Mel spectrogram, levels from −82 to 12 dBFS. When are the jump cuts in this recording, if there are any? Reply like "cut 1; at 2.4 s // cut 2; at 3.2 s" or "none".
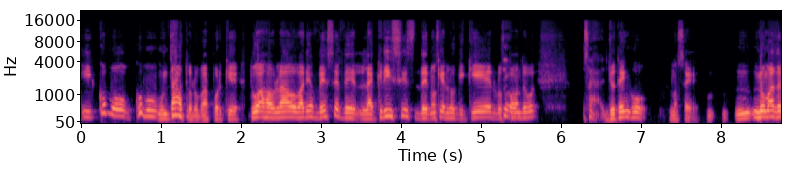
cut 1; at 0.9 s // cut 2; at 2.0 s // cut 3; at 4.4 s // cut 4; at 5.3 s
